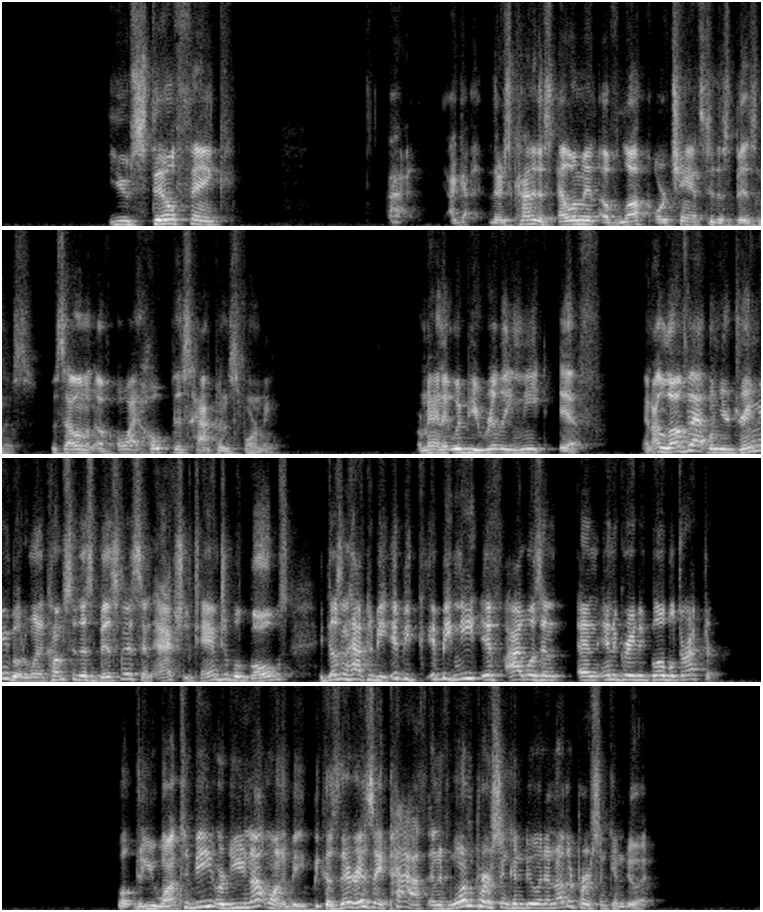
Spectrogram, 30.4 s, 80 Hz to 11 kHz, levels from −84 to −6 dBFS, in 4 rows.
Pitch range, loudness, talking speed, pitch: 125-210 Hz, -22 LUFS, 200 wpm, 175 Hz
